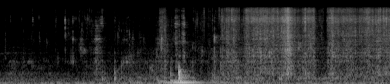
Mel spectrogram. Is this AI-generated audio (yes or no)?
yes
